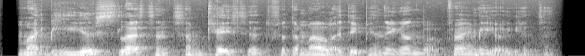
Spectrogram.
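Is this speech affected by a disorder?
Yes: cerebral palsy; affects speech.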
